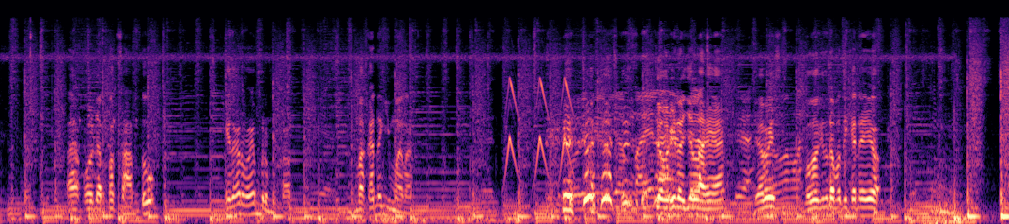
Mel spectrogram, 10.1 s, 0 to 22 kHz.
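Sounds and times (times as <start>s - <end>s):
background music: 0.0s - 10.0s
squeaky descending comedy tones: 5.0s - 5.8s.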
